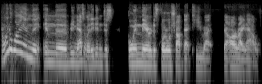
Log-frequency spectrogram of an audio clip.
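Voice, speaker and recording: Higher-voiced man hosting a casual podcast. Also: sing-song, fast, warm tone, no room sound, dull audio. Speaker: podcast host.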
